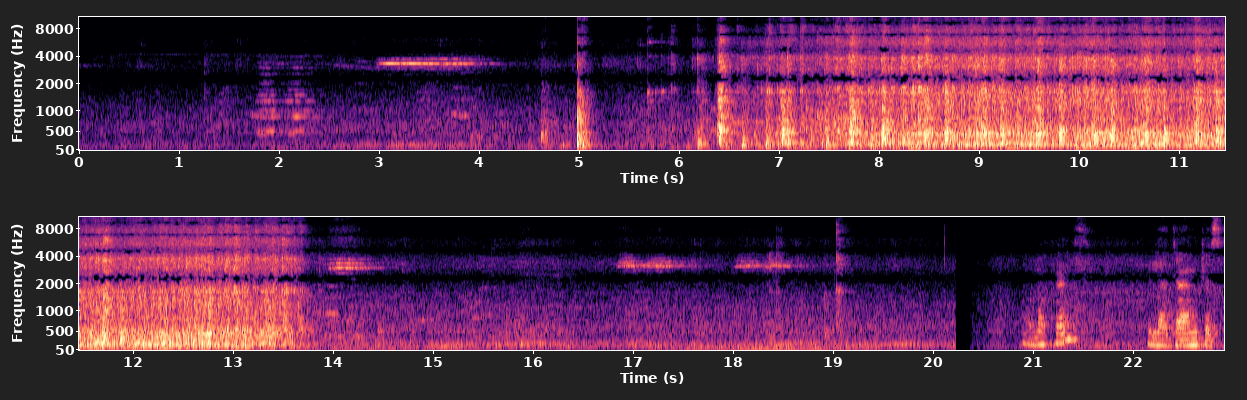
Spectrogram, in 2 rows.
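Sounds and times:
sewing machine rattling: 0:05.7 - 0:13.9.

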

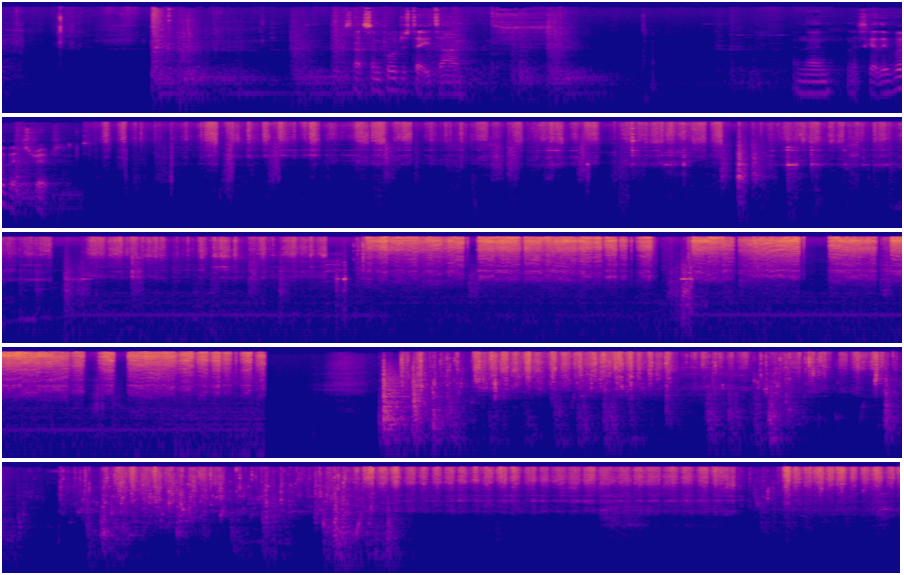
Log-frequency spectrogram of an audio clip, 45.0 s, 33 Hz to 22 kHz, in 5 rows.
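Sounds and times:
metal scraper scratching paint: 0:09.9 - 0:29.6, 0:39.6 - 0:44.9
aerosol can hissing: 0:21.5 - 0:29.6
water splashing and dripping: 0:31.2 - 0:39.9, 0:43.3 - 0:43.8.

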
